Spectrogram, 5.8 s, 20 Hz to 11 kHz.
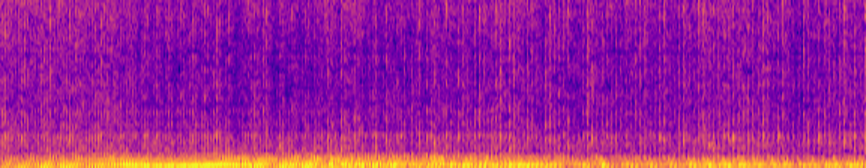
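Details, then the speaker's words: Car #92 running with the exhaust manifold removed during manifold work: loud raw bark with harsh rasp at idle and light revs, exhausting straight out of the head ports. "what's the harm and see what it sounds like with no head or with another little manifold on"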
